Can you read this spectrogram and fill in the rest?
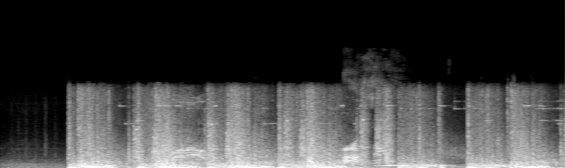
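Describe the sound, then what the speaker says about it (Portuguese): Sustained, loud machine gun fire in the Half-Life video game, dense continuous bursts starting abruptly and continuing with brief pauses, with a man's exclamations over the shooting. "a metralhadora do menino aqui é muito mais forte"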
